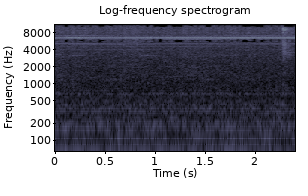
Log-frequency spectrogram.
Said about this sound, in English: She's riding her scooter inside the house and you don't do that, do you? They're going round and round. Scooter. Yes, her scooter.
